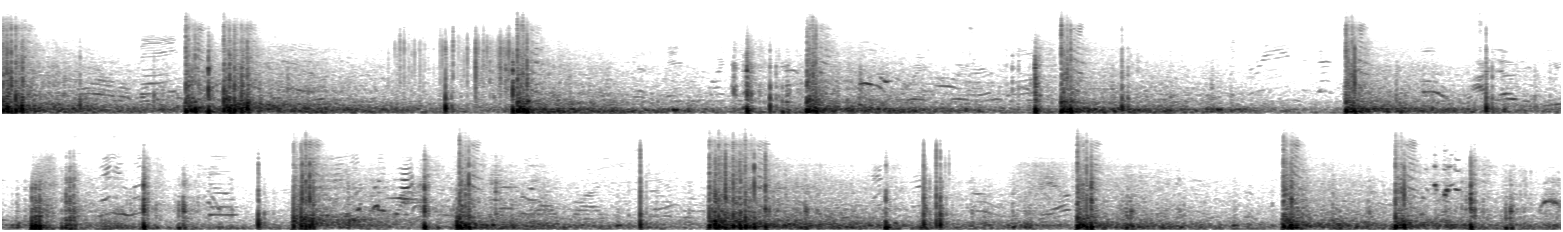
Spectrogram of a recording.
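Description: Aerial fireworks display: shells bursting irregularly, roughly one a second, each bang trailing off, with a short lull near the middle. Crowd voices run underneath.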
